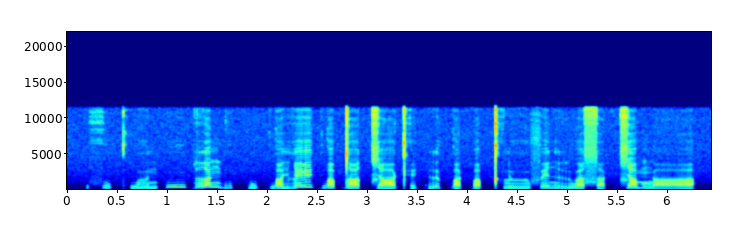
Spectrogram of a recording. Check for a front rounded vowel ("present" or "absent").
absent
